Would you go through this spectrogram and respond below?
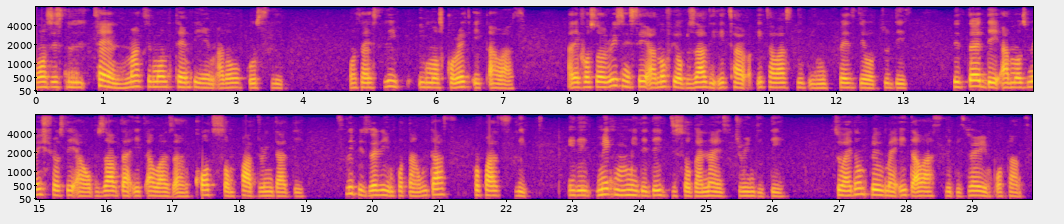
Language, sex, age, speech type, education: Nigerian Pidgin, female, 30-45, spontaneous, tertiary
